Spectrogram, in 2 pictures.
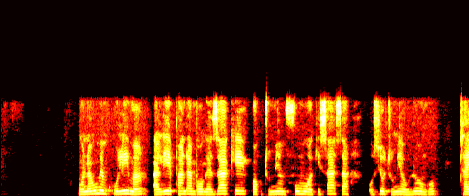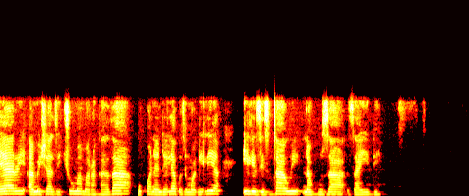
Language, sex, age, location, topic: Swahili, female, 36-49, Dar es Salaam, agriculture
